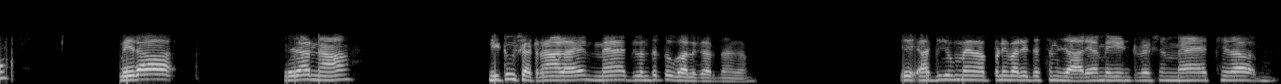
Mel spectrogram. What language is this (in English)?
Punjabi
